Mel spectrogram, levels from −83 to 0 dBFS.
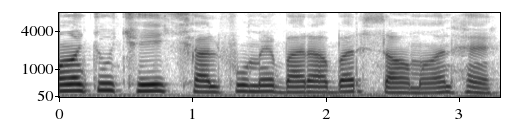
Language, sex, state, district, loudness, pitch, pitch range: Hindi, female, Punjab, Kapurthala, -16 LUFS, 195 Hz, 185-225 Hz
